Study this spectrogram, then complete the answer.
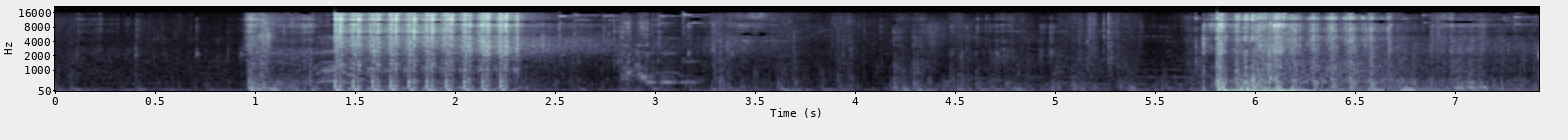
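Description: Automatic gunfire rattles in fast bursts.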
